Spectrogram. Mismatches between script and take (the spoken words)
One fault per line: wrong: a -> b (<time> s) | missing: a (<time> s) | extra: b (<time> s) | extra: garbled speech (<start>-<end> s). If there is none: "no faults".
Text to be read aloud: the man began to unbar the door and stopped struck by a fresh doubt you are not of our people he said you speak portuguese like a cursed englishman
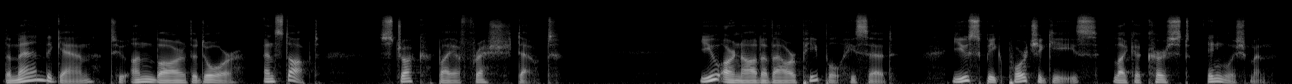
no faults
